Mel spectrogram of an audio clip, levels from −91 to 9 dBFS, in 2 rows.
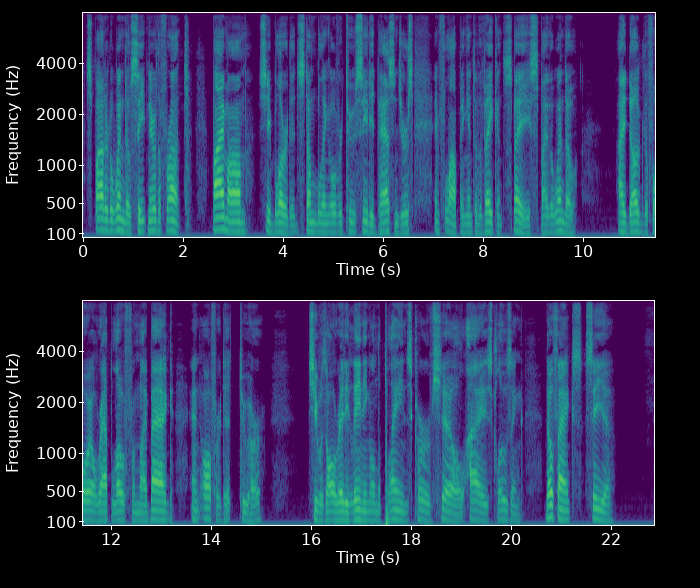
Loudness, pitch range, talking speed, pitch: -24 LUFS, 110-130 Hz, 140 wpm, 120 Hz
